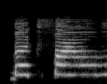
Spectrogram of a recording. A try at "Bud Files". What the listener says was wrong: Don't say bat.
